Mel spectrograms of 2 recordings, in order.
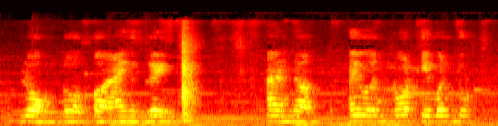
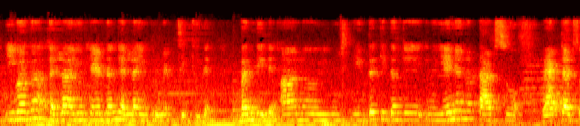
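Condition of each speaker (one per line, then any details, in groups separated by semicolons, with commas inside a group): ALS; abnormal gait, gross and fine motor impairment; diagnosed at age 21
No condition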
